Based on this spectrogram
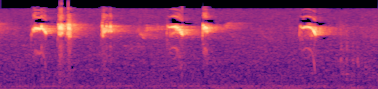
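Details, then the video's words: Sharp, very high ticking notes from a Scarlet-backed flowerpecker, some doubled, spaced irregularly over a few seconds against a quiet background. "เสียงนกชมพูสวน Scarlet-Backed Flowerpecker Sound"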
